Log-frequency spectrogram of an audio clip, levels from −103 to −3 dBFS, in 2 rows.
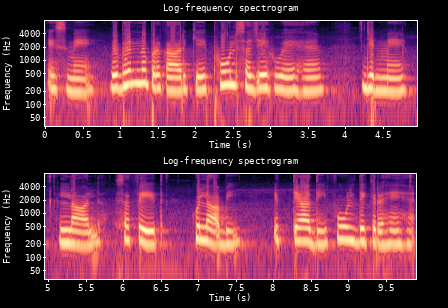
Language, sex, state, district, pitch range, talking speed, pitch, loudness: Hindi, female, Chhattisgarh, Raipur, 205-235 Hz, 105 wpm, 215 Hz, -12 LUFS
